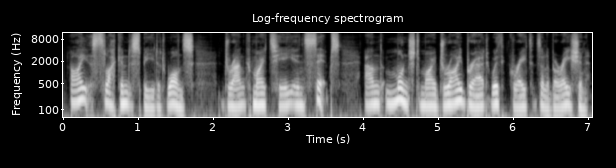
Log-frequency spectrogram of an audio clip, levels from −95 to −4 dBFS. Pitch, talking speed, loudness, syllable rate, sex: 135 Hz, 155 wpm, -20 LUFS, 4.1 syllables/s, male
